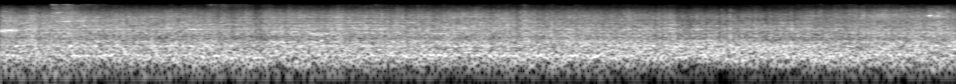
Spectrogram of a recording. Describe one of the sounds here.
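A freight train rumbles past close by, its wheels clattering and squealing on the rails.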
